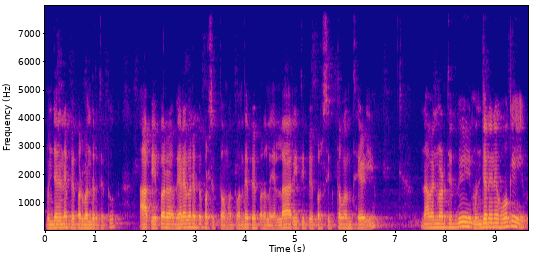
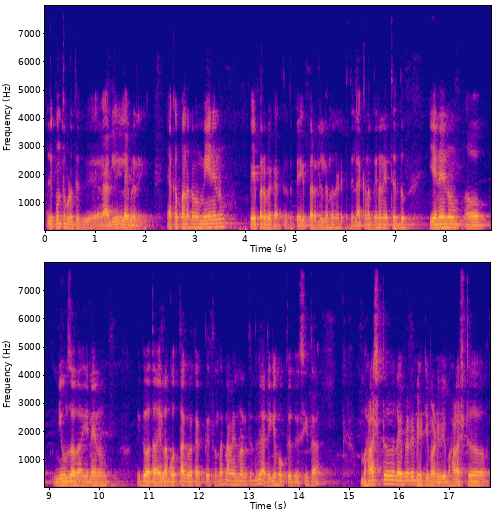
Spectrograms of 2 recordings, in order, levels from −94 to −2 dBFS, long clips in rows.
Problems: none marked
